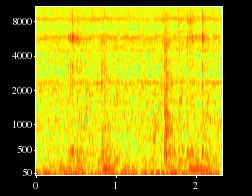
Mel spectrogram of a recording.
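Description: Electric hand mixer running with its twin beaters in thin pancake batter in a stainless steel pot: a steady motor hum with a few sharp clicks, as the batter is beaten smooth and free of lumps.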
